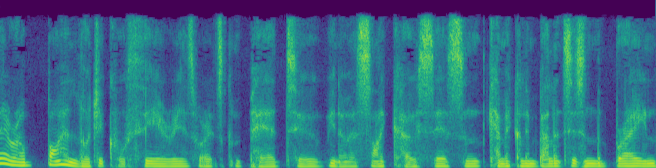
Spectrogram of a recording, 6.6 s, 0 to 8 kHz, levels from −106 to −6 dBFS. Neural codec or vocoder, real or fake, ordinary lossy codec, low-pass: none; real; MP3, 48 kbps; 7.2 kHz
